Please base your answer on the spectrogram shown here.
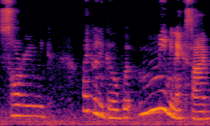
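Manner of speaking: deliberately stupid-sounding dopey voice, swooping and slow. Retelling his message about missing the party, imitating him sounding stupid. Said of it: "so make him sound stupid".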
